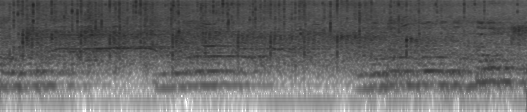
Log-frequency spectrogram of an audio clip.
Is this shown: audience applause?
yes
